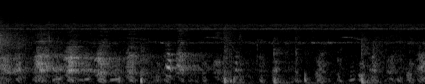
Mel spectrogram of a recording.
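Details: Chimpanzee in the Tai Forest, Ivory Coast, West Africa, panting and giving feeding grunts while feeding: rapid, breathy, rhythmic pulses at about three to four per second with uneven loudness, over a steady high insect-like hum and a faint whistle.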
